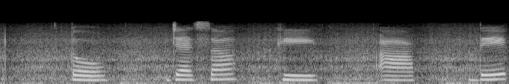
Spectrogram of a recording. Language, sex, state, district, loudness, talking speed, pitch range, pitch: Hindi, male, Chandigarh, Chandigarh, -16 LUFS, 60 wpm, 200-230 Hz, 215 Hz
